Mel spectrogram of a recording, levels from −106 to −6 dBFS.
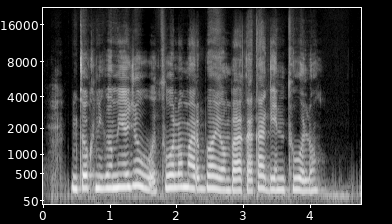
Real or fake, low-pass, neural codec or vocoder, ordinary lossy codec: fake; none; codec, 44.1 kHz, 7.8 kbps, Pupu-Codec; none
